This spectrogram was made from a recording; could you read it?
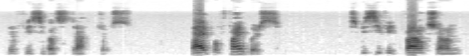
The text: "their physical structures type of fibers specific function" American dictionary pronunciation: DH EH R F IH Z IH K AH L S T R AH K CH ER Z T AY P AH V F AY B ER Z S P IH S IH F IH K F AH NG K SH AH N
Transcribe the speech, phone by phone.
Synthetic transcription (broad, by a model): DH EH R F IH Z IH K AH L S T R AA K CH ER S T AY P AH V F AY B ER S S P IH S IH F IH K F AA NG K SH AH N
